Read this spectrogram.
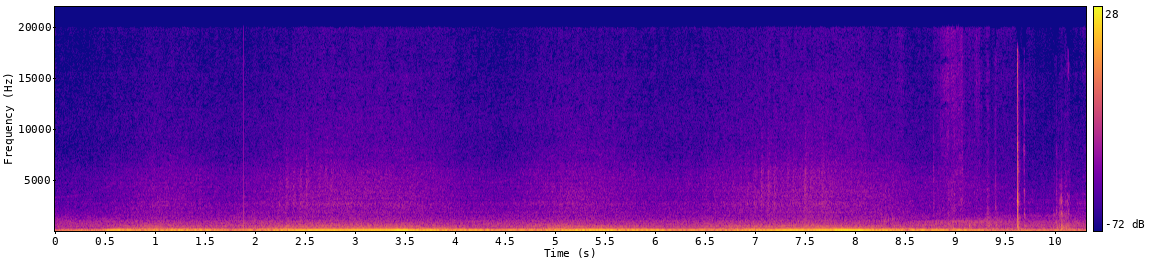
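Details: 2009 Dodge Challenger SRT8 6.1L Hemi V8 revved three times, deep rumble with a dull knock underneath; later found cylinder #8 rod bearing shot, damage minor, bearing likely never spun.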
